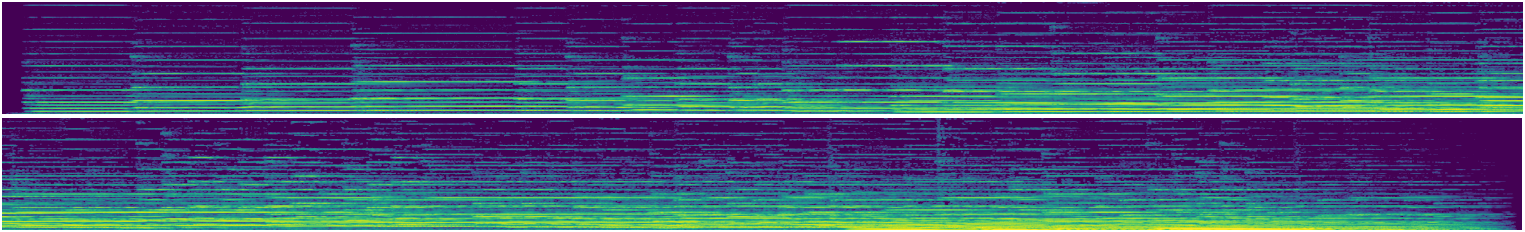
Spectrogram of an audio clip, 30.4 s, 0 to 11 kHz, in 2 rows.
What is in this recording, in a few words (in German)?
Fuge C Dur; J. S. Bach; BWV 545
